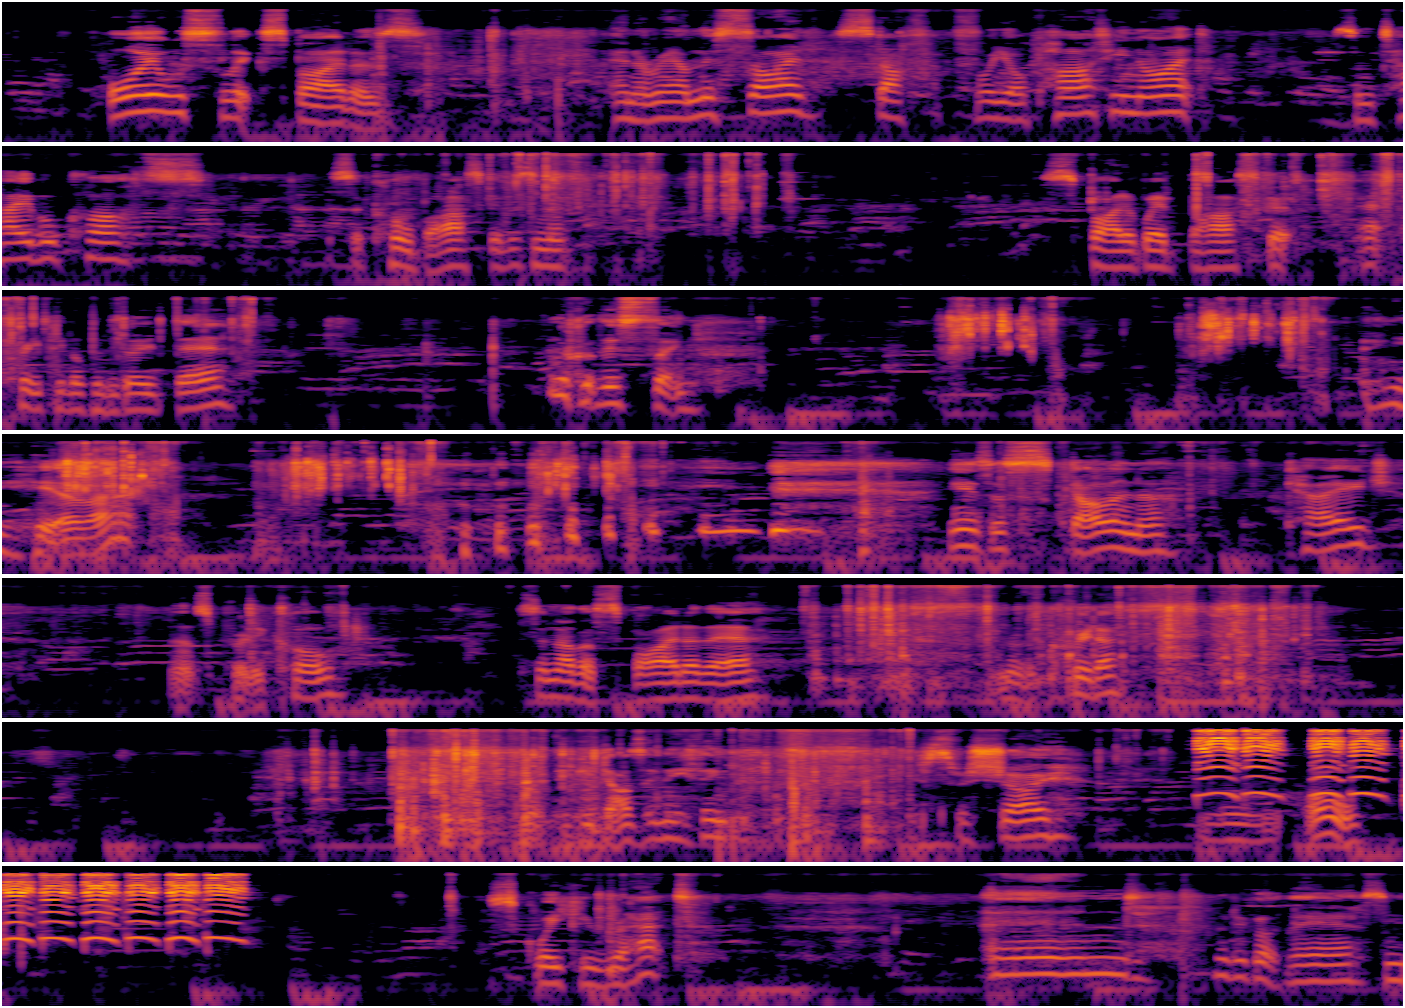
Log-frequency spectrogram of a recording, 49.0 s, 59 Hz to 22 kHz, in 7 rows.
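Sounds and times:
rubber squeeze toy squishing: 0:18.7 - 0:24.3, 0:41.0 - 0:43.3.

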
